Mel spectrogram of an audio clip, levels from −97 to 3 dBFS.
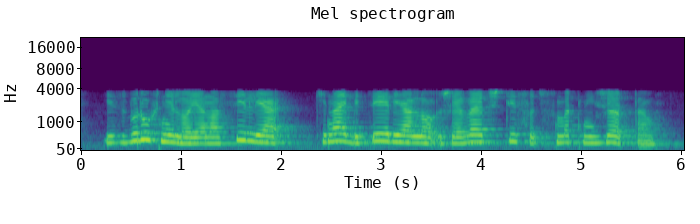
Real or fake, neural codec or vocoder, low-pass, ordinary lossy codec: real; none; 3.6 kHz; none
